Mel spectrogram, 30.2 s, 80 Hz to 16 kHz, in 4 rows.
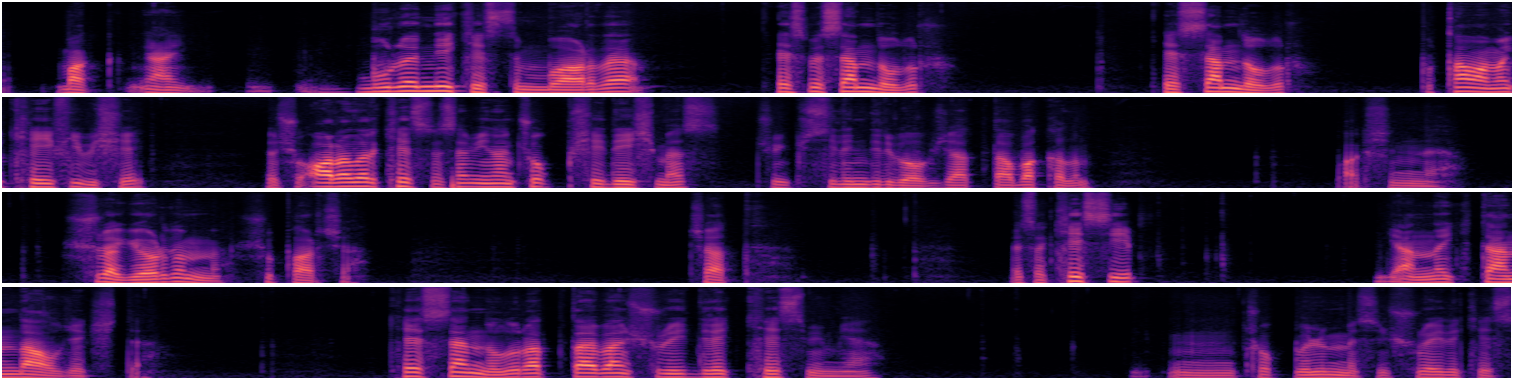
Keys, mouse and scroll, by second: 0.6-1.2 scroll up 2, 1.2 middle click, 1.6 scroll up 3, 1.8-4.2 middle drag, 4.6-8.3 middle drag, 8.3 alt+click, 9.6-11.8 middle drag, 11.8 a, 12.0 u, 16.5 3, 16.7 click, 20.2 2, 20.4 alt+click, 21.6 a, 21.8 u, 24.1 scroll down 3, 24.2-24.7 scroll up 1, 24.7 middle click, 25.5 alt+click, 26.1 alt+shift+click, 26.3 middle click, 27.2 alt+shift+click, 27.6 alt+shift+click, 28.2 scroll down 2, 28.3-29.5 middle drag, 29.5 alt+click.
